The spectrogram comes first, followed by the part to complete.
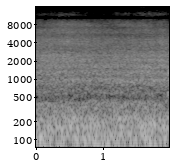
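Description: Wind blowing on the microphone, a low, fluttering rumble.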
